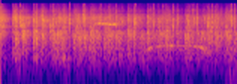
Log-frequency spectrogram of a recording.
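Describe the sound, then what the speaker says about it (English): A crowd applauds at a county board of education meeting, sustained clapping from many hands filling the room, close and steady, with some voices mixed in. "The crowd also applauded the board"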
